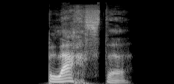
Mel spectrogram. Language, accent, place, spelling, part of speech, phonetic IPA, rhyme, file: German, Germany, Berlin, blachste, adjective, [ˈblaxstə], -axstə, De-blachste.ogg
- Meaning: inflection of blach: 1. strong/mixed nominative/accusative feminine singular superlative degree 2. strong nominative/accusative plural superlative degree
